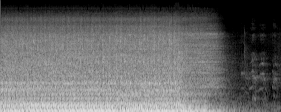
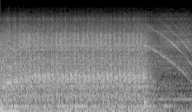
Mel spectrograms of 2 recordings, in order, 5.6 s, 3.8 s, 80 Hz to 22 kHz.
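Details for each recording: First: 1963 Ford Fairlane build on 1997 ECM after rewiring ignition coils, first start in neutral: loud, deep, even rumble for about four seconds, then shut off; runs cleanly and healthy. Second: 1963 Ford Fairlane tribute with a 1998 Ford ECM, fuel pump relay jumped to give 30 psi: the starter cranks steadily for three seconds without firing. No start because PATS set a theft code and the ignition coils were wired incorrectly.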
